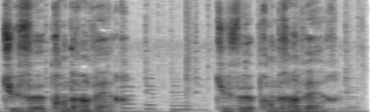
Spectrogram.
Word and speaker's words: tu veux prendre un verre: You say, tu veux prendre un verre? Tu veux prendre un verre? Tu veux prendre un verre. Comes from the throat.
